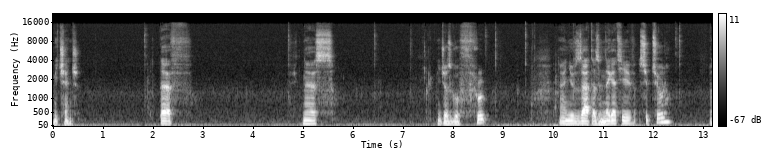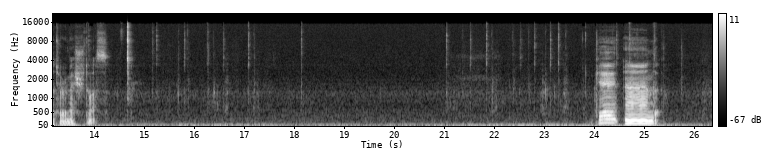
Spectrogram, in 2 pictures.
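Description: A young man talks into a microphone in short bursts, calmly and close by.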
